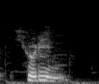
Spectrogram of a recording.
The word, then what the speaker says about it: Hyo Lin: Mi, la mía es Hyurin,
